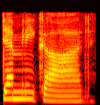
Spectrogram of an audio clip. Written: demigod

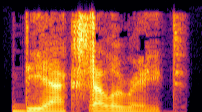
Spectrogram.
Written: deaccelerate

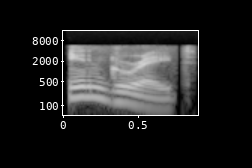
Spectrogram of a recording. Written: ingrate

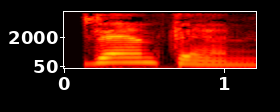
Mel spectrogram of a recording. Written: xanthin

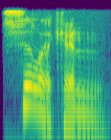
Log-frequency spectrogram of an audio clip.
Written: silicon

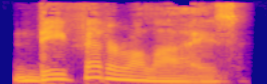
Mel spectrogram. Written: defederalize

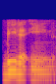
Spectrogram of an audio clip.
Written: betaine

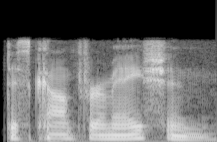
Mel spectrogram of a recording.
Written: disconfirmation

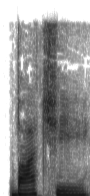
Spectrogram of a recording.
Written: boccie

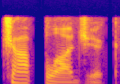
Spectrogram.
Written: choplogic

